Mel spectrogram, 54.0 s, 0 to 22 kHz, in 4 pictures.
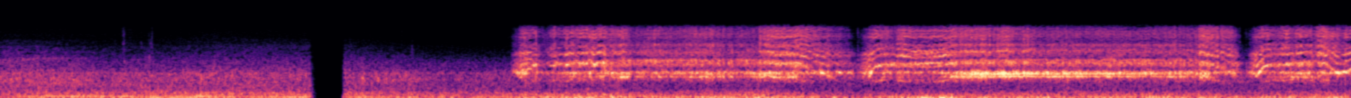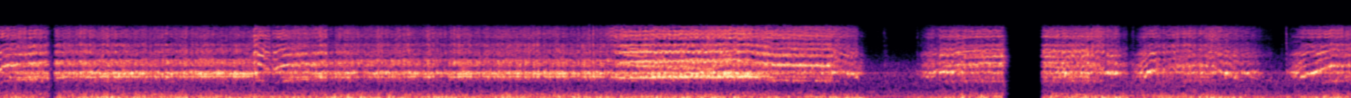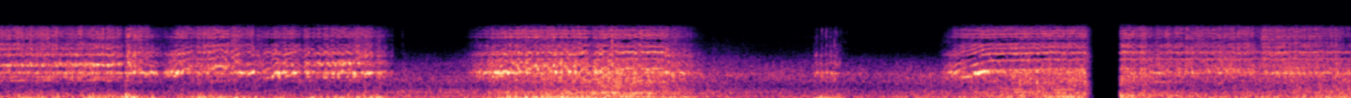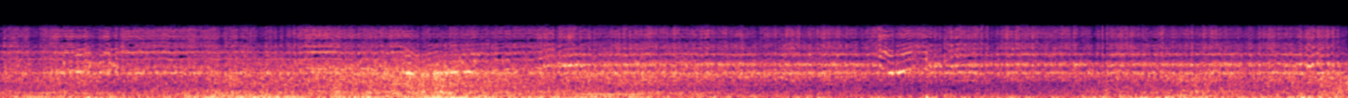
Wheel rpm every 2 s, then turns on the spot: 0, 0, 70, 220, 160, 220, 140, 220, 220, 230, 200, 80, 110, 90, 140, 90, 130, 10, 70, 160, 160, 160, 150, 190, 190, 190, 200.
none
